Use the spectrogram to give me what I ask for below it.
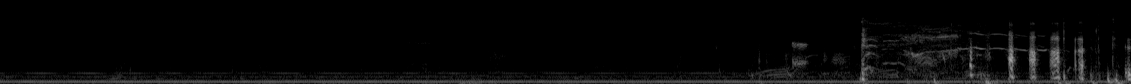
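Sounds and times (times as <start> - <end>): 
baby burping: 7.8 - 8.4
laughter: 8.6 - 11.3.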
